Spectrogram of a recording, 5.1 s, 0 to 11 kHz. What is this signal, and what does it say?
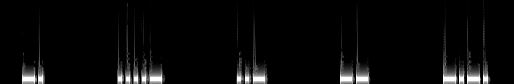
Morse code, heard as a keyed tone, about 30 wpm, spaced as for 10 wpm, 700 Hz. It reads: N4UMC
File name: Lesson 18g - Letter m - Call Signs 30wpm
